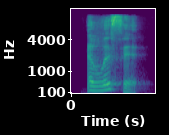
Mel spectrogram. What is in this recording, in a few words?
"elicit", uk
